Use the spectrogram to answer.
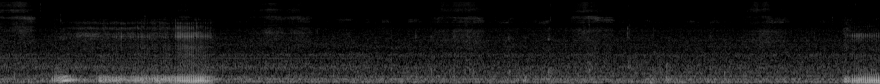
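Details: Snoring from a sleeping French Bulldog: a few short snorting, rumbling breaths over steady background noise.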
